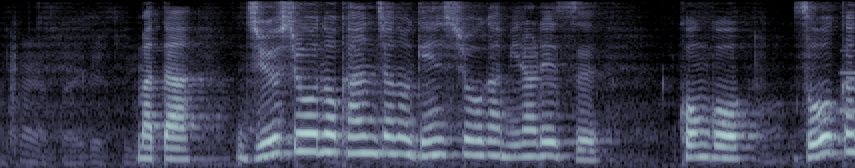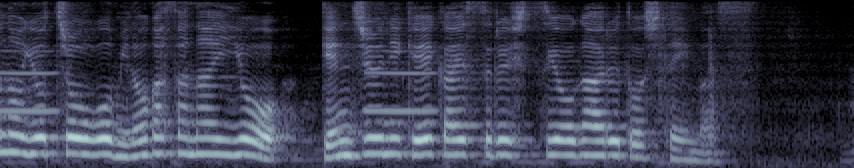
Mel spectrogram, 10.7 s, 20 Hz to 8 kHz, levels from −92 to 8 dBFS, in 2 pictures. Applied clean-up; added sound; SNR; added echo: none; Wind instrument, woodwind instrument; 16 dB; reverberation time 0.6 s.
